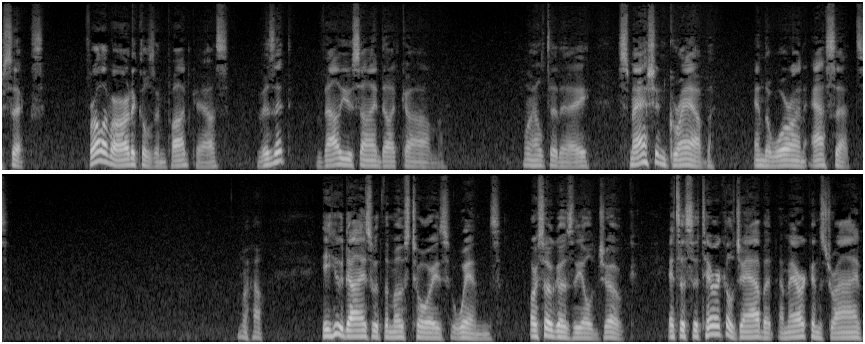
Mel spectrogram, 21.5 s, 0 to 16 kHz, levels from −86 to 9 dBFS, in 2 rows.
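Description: At 5.37 to 5.5 s there's speech cut by the noise suppressor: it mistook a soft stretch of speech for background and pulled it down by about 7 dB, so for roughly a tenth of a second the sound goes swallowed and faint, dipping toward the room noise about 28 dB under it.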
